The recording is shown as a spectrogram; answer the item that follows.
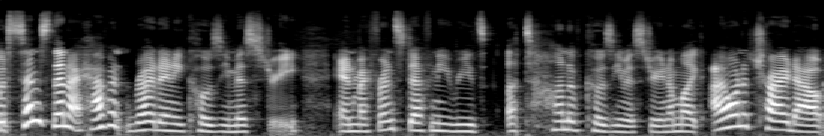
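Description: A woman with an American accent speaks at a very fast pace and medium pitch, in a bright, sharp, animated tone. The background is quiet. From US Midwest, Ohio. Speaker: book content creator. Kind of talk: casual monologue to camera. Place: home room.

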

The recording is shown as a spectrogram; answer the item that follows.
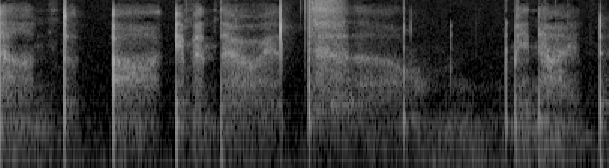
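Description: A woman whispers her words at a fairly slow pace. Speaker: ASMR creator. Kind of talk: casual soft-spoken chat. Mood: happy, cheerful. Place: home room. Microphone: studio mic.

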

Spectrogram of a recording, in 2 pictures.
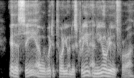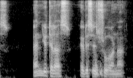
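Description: A man speaks at a very fast pace. He has an Arabic accent. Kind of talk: heated debate. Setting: Skype call livestream. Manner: animated; mocking.

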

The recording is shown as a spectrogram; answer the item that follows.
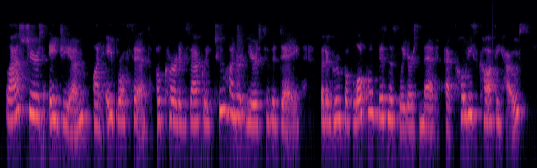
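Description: With audible room echo, a woman speaks fairly slowly in a high pitch with ordinary pitch variation. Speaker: chamber chair giving report. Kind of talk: formal report speech. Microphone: webcam.

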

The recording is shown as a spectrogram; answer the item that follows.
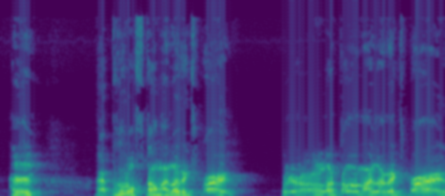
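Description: A man in a put-on character voice projects a raised, raspy delivery at very even loudness and a fairly slow pace, with long, frequent pauses. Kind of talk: reading a comic aloud with character voices. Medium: read story. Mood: indignant.

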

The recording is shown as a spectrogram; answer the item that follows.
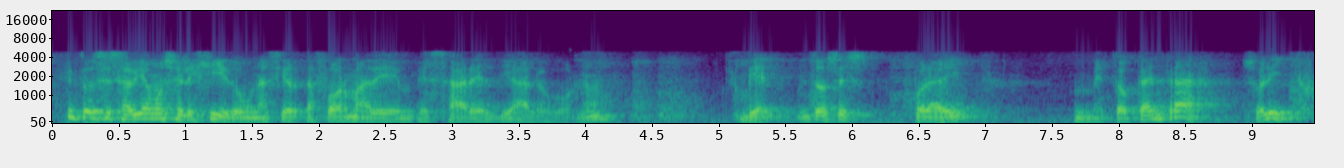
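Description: A man talks at a fairly slow pace, and room echo is audible. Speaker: interviewee. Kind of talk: interview answer. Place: meeting room.

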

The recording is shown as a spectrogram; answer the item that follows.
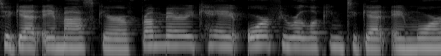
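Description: Over a quiet background, a woman talks fairly quickly with fairly even intonation. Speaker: beauty vlogger. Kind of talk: casual product review chat. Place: home room.

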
